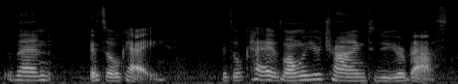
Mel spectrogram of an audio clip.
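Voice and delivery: ordinary delivery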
